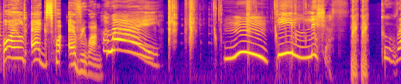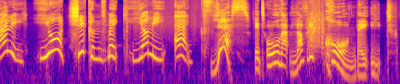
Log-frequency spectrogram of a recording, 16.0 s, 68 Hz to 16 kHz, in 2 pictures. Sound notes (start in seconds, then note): 7.0 george oinks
